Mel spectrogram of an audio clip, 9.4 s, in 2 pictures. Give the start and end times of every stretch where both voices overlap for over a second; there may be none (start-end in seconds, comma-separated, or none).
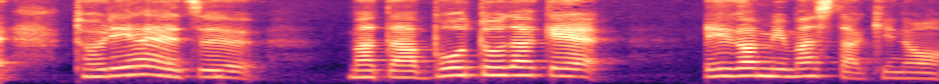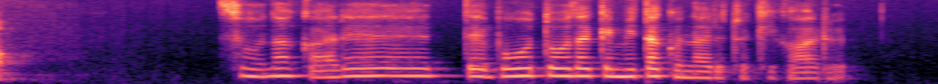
none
